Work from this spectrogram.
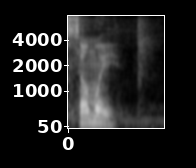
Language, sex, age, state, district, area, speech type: Gujarati, male, 18-30, Gujarat, Surat, rural, read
